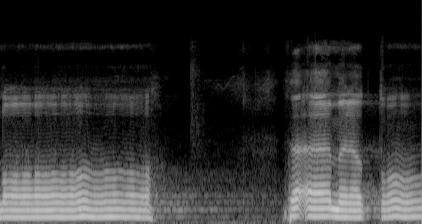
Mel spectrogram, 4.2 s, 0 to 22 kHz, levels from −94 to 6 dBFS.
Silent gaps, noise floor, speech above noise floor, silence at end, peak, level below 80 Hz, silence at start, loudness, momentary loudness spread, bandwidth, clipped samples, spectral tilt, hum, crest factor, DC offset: none; -53 dBFS; 34 dB; 0 s; -8 dBFS; -54 dBFS; 0 s; -20 LUFS; 7 LU; 9.4 kHz; under 0.1%; -9.5 dB/octave; none; 14 dB; under 0.1%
